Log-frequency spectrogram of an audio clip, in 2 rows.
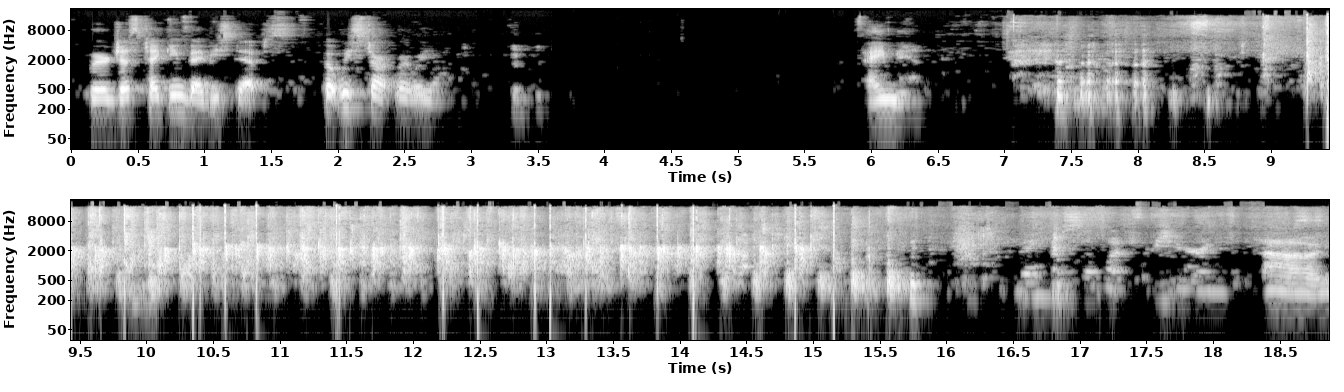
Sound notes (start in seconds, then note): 7.1 laughing; 8.8 audience applauding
